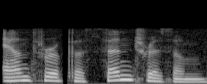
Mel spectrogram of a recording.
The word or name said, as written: anthropocentrism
